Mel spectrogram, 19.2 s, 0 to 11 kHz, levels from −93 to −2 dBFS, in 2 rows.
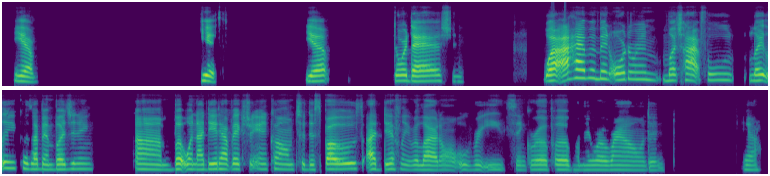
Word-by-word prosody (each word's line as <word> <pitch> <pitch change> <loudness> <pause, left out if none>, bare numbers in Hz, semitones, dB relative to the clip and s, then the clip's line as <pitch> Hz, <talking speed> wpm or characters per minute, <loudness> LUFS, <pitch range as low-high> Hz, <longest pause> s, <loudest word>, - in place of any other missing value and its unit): Yeah. 200 -4 +3 2.1
Yes. 450 +3 +4 1.1
Yep, 205 +1 +4 0.8
DoorDash 210 -1 +3
an 190 -1 -16 1.0
well, 225 +1 +9
I - - +9
haven't 320 0 +5
been 290 -3 0
ordering 270 0 -3
much 230 -1 -3
hot 240 -3 +2
food 245 0 -8 0.2
lately 230 +2 +1
'cause 220 -3 -5
I've 200 0 -1
been 190 -1 -4
budgeting, 205 +1 -3 0.5
um, 195 -2 -2
but 205 +2 +2
when 200 -1 -2
I 190 - +1
did 205 +1 +1
have 205 -1 0
extra 205 0 -3
income 205 -1 -5
to 195 - -8
dispose, 205 +3 +1
I 205 - +3
definitely 200 -1 -6
relied 180 -1 -1
on - - -10
Uber 185 0 -10
Eats 95 - -13
and 175 -1 -12
Grubhub 185 0 -3
when 175 0 -16
they 180 0 -11
were 180 -1 -4
around 175 -1 -7
and 80 0 -12 1.0
yeah. 180 0 -10
205 Hz, 130 wpm, -22 LUFS, 185-220 Hz, 2.1 s, well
